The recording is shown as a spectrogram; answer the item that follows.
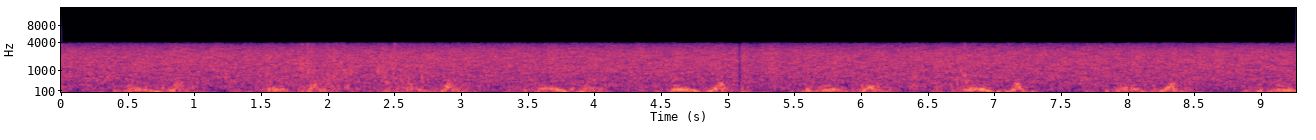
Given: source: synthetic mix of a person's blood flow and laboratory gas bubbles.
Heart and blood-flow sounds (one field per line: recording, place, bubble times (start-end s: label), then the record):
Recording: Doppler ultrasound of blood flow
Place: precordium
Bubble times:
1.78-2.31 s: bubbles
2.35-2.74 s: bubbles
5.97-6.18 s: bubbles
6.25-6.46 s: bubbles
6.54-6.62 s: bubbles
6.70-6.85 s: bubbles
From the record:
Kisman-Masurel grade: 221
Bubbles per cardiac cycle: several, 3 to 8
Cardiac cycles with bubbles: 10 to 50%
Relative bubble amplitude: barely perceptible (0.100 to 0.250)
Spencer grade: 2 (many but less than half of the cardiac periods contain bubble signals, singularly or in groups)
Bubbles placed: anywhere in the cardiac cycle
